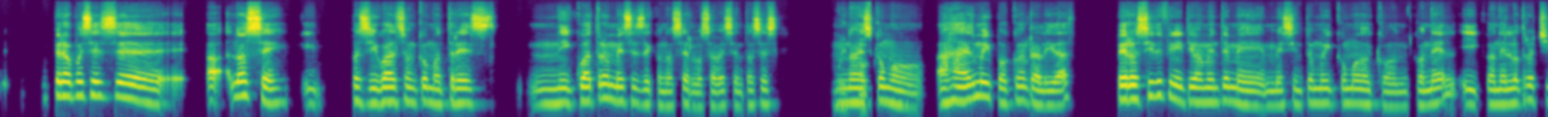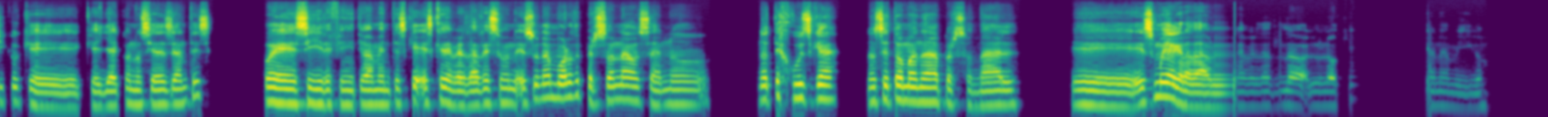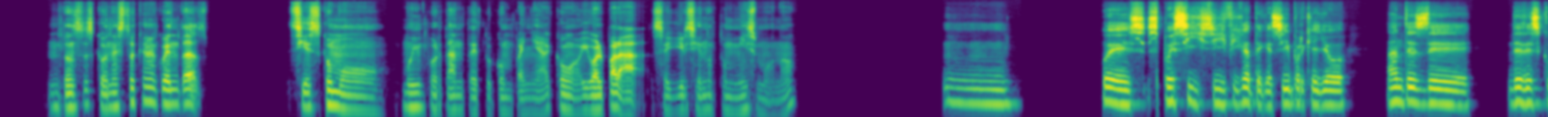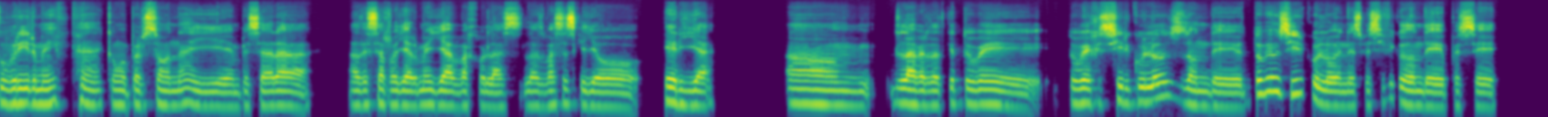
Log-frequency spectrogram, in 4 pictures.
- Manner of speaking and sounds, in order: chuckle
- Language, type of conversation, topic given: Spanish, podcast, ¿Qué parte de tu trabajo te hace sentir más tú mismo?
